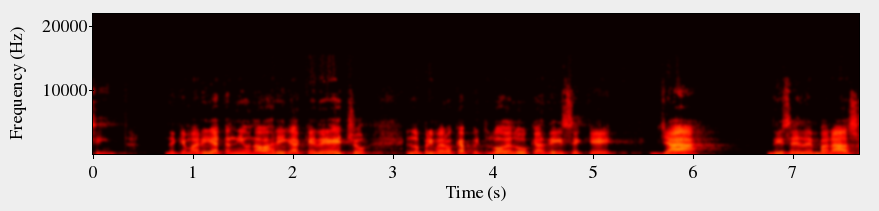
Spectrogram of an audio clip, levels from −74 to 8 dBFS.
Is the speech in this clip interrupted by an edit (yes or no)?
no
